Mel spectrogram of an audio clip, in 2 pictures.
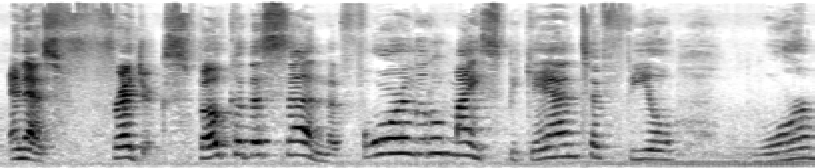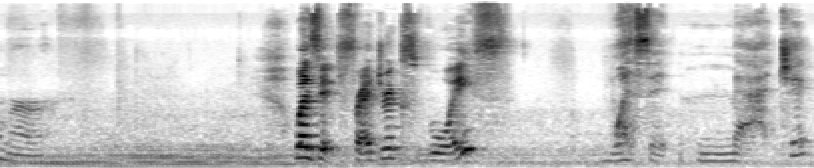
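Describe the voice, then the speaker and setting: A woman teacher reads a picture book aloud in a highish, very lively voice. Her phrasing is slow and deliberate, made for children, and she sounds a bit away from the mic. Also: far from the mic, a little hiss or hum. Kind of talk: storybook read-aloud with casual asides on pictures.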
